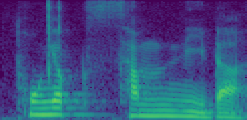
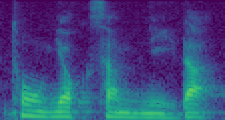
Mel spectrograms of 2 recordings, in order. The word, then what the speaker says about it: 통역사입니다: introduces himself and says 통역사입니다. I am your interpreter. 통역사 interpreter. But he says it very naturally like 통역삽니다 instead of enunciating 통역사입니다 six syllables. He says it in five syllables. 통역삽니다 This kind of abbreviated pronunciation is also very natural.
